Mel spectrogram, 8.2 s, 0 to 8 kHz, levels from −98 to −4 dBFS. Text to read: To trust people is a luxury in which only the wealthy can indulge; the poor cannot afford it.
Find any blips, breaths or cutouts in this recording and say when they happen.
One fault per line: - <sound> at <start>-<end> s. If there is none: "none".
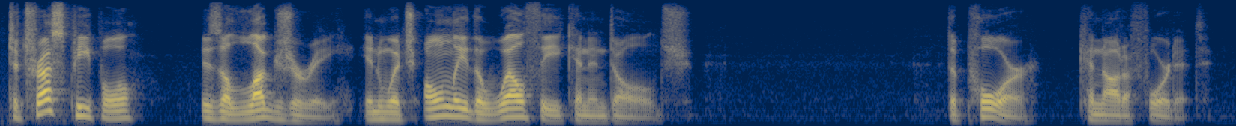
none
